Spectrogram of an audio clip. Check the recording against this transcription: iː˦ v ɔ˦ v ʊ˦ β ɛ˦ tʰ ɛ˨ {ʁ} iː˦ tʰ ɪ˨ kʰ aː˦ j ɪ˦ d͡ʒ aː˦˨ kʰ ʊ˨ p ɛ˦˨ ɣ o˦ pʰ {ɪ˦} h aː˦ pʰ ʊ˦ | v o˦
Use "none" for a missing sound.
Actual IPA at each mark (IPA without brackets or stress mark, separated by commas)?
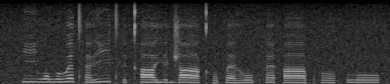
ɣ, ɛ˦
